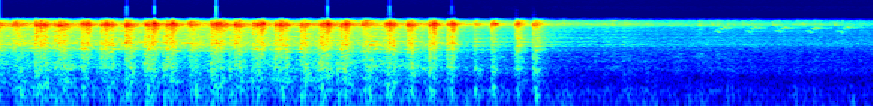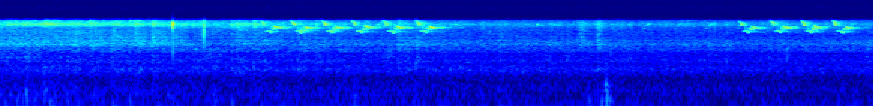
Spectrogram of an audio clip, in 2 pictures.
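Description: Red-and-grey LHB passenger coaches of an express train running past close by: a loud, rapid clatter of wheels over the rail joints that fades away about four and a half seconds in as the last coach clears. After that only a faint hiss remains, with a few clusters of short, high chirps.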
